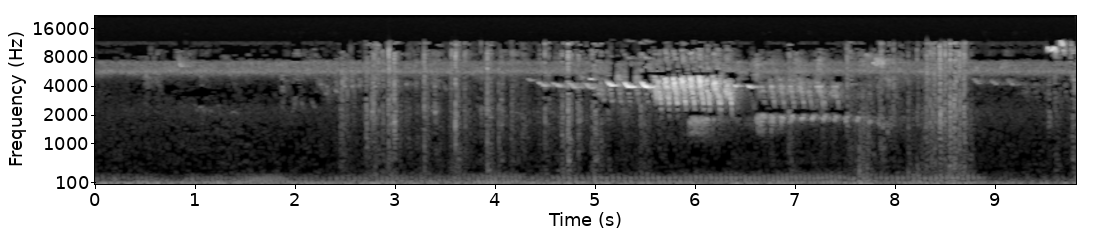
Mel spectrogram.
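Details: Lined seedeater (bigodinho) at a 2023-season song competition: one high phrase of whistled notes leading into a dense buzzy trill, with a lower fainter trill after it, amid clicks, knocks and low steady background noise.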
